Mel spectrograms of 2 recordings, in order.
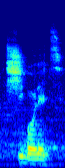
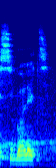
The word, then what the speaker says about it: Schibboleth: Il lui disait "Alors, et bien dit chibolet" et il disait cibolette. Car il ne pouvait pas bien prononcer sur quoi les hommes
